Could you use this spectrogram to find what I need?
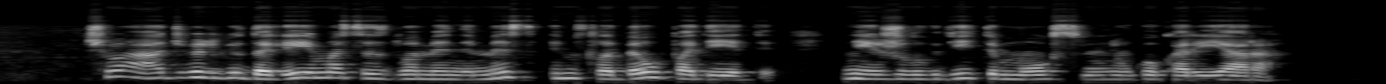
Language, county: Lithuanian, Utena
